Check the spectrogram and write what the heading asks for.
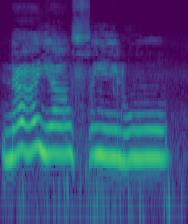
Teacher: huruf sad tebal walaupun baris bawah, kerana makhraj huruf sad adalah huruf isti'la ya. Dia kena baca tebal.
